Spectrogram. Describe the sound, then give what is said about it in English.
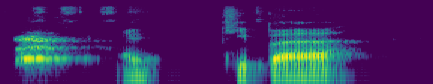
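A puppy barks outside, giving a few loud, high yelping barks and whiny cries in short bursts separated by brief silences. “Please excuse my puppy in the background. He's outside, but apparently he's going to bark a while.”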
